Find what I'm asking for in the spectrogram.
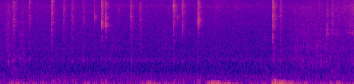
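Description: Quiet typing on a computer keyboard: scattered key clicks in an irregular rhythm with a few louder taps, heard alone over a faint background hum.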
